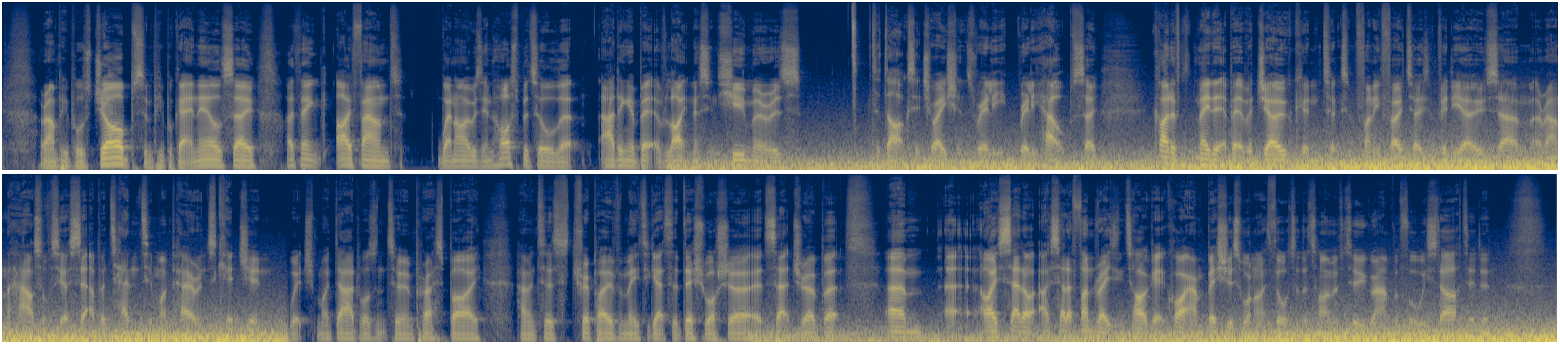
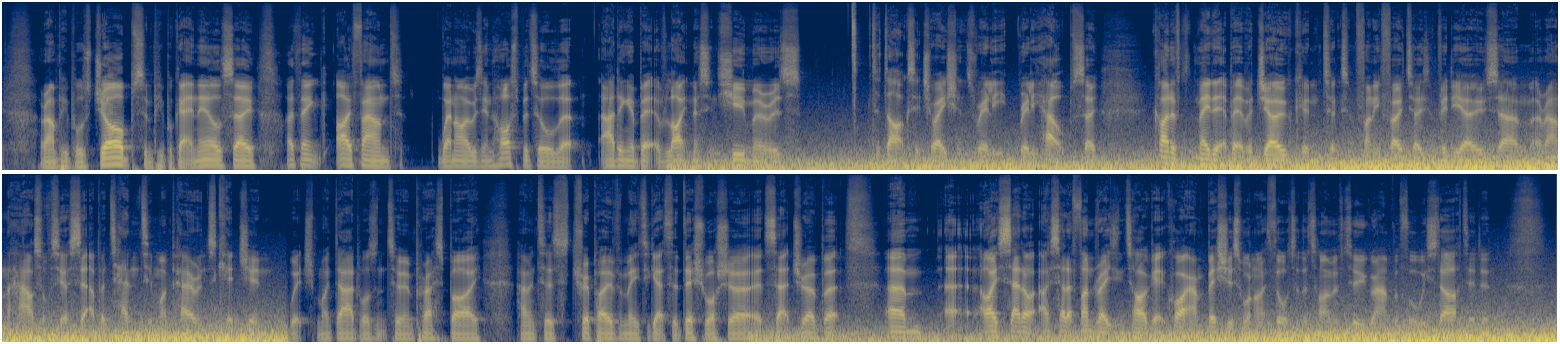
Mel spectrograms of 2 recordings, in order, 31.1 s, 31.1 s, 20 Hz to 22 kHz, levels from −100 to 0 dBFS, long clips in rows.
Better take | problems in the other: neither | wind noise on the microphone; heavy; from 6.5 to 18 s and from 23 s on; 9 dB below the speech; the same in both

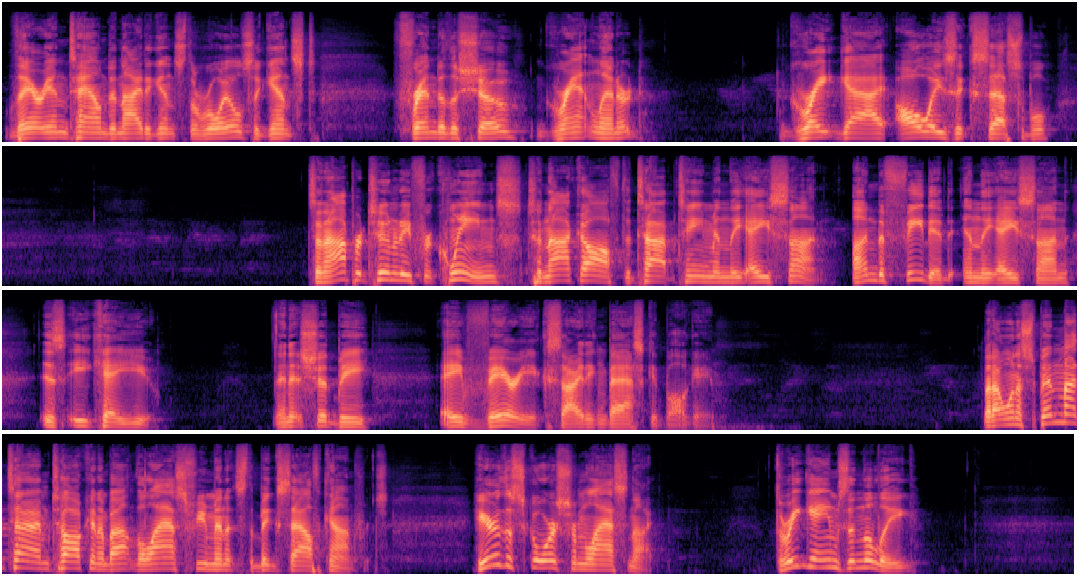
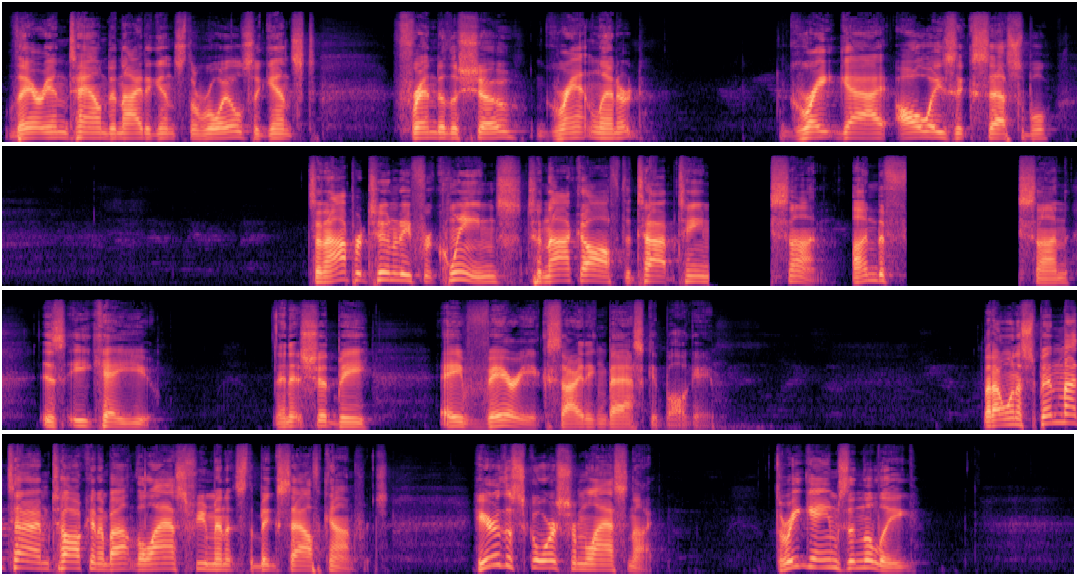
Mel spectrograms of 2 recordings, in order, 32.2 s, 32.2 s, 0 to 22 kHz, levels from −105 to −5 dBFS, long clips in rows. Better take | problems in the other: first | audio cutting out; at 13 s and at 15 s for 1 s

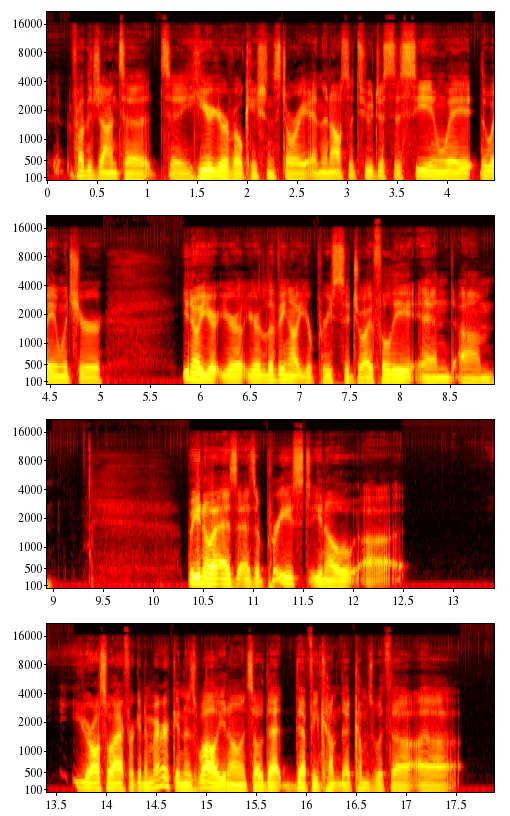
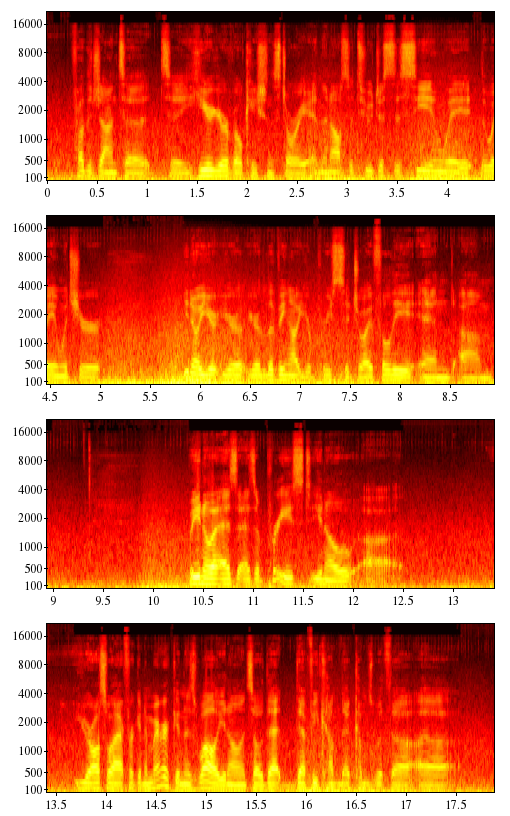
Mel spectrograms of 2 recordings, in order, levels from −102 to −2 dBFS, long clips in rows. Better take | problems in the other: first | wind noise on the microphone; occasional gusts; 15 dB below the speech

